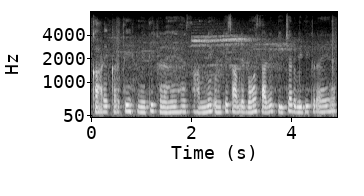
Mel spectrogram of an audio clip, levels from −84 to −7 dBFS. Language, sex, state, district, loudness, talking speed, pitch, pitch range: Hindi, male, Bihar, Katihar, -19 LUFS, 195 wpm, 160 Hz, 150-170 Hz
